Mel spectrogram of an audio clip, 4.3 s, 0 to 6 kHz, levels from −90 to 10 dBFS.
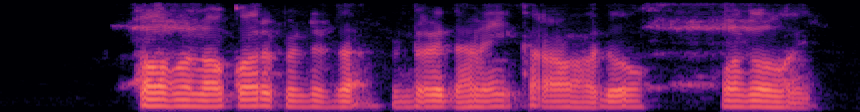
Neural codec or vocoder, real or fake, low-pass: vocoder, 22.05 kHz, 80 mel bands, HiFi-GAN; fake; 5.4 kHz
